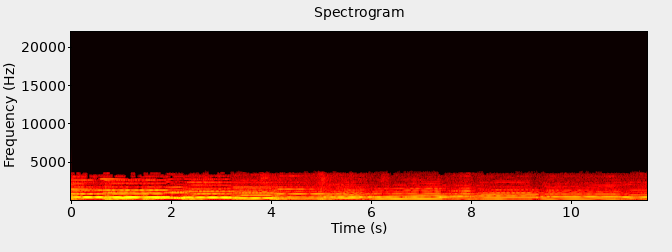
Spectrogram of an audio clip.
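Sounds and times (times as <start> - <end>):
band playing: 0.0 - 7.5
bassoons: 0.0 - 11.5.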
